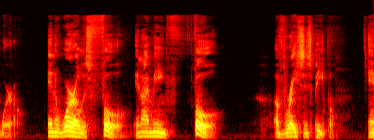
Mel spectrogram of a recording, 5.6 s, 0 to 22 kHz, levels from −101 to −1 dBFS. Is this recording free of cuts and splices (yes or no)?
yes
